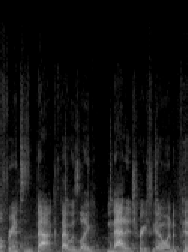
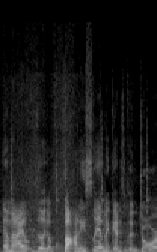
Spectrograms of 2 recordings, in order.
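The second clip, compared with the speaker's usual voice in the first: ordinary talk, nothing marked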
